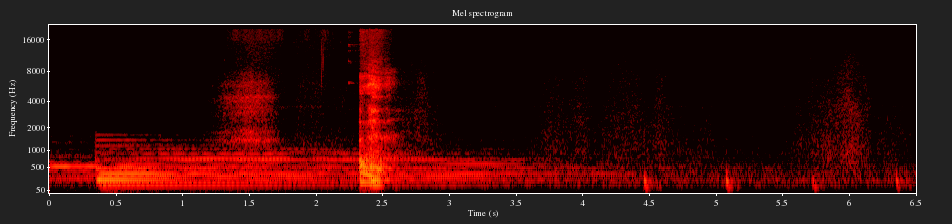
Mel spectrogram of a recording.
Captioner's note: clears throat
